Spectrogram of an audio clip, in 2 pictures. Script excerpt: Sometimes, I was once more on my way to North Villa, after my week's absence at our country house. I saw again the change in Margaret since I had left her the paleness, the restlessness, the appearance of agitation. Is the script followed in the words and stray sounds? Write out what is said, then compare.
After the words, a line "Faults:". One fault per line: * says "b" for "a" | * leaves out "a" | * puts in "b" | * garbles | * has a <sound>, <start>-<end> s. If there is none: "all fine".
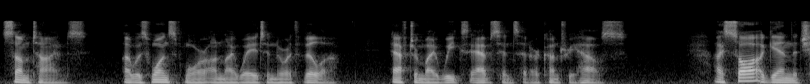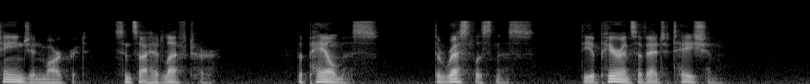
Sometimes, I was once more on my way to North Villa, after my week's absence at our country house. I saw again the change in Margaret since I had left her the paleness, the restlessness, the appearance of agitation.
Faults:
all fine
